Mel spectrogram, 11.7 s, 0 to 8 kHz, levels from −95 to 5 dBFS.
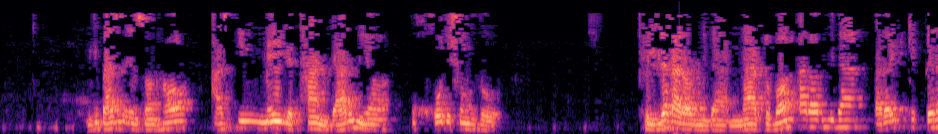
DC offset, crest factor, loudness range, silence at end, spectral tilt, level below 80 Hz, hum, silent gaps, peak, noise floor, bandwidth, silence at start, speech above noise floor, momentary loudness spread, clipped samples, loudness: under 0.1%; 16 dB; 5 LU; 0 s; -7 dB/octave; -58 dBFS; none; none; 0 dBFS; -71 dBFS; 6.2 kHz; 0.45 s; 55 dB; 13 LU; under 0.1%; -16 LUFS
